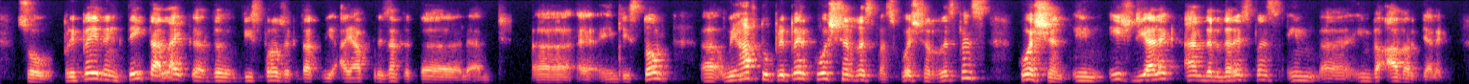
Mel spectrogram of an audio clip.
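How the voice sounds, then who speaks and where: There is vocal fry in this man's fairly high voice, and his pitch swings very widely. He speaks at a moderate pace. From Tunisia. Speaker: researcher. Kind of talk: Q&A answer at online conference. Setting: video call. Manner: halting.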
